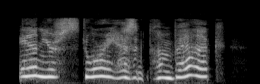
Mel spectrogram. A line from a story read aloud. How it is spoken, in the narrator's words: cried Diana incredulously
